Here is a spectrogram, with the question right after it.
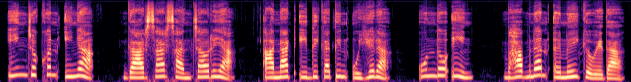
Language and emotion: Santali, sad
